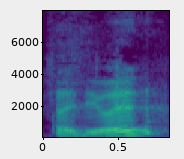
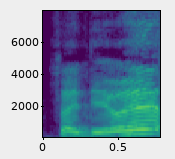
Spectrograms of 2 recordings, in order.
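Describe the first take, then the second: First: Soft, low, sneaky asking; quiet tempted question. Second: Louder, brighter teasing ask; eager question. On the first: Tempted to read the last sentence, asking herself softly. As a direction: whisper the temptation to yourself. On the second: About to peek at the ending, asking viewers eagerly. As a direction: ask the viewers, egging yourself on. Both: Real, not acted. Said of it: "I really wanna go and read this last one".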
